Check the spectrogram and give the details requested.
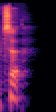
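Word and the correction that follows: Taulia: Tagovailoa. – Talia. – There you go. Talia. You got it.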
